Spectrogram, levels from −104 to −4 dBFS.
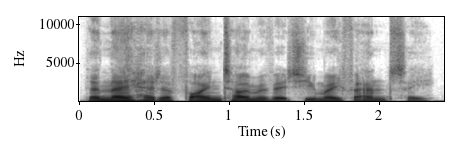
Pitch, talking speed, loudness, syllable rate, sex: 115 Hz, 270 wpm, -19 LUFS, 5.2 syllables/s, male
